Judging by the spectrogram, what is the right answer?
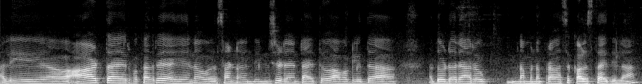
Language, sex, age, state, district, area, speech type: Kannada, female, 45-60, Karnataka, Bellary, rural, spontaneous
